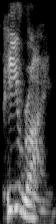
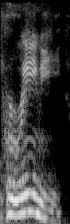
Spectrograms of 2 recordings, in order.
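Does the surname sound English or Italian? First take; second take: English; Italian. First: The surname is said with an English-sounding ending. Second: The surname is said with an Italian-sounding ending. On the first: This is how the current player's name is said. "When it's Samaje, it's P. Ryan" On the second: This is how an earlier player's name was said. "when it was LaMichael, it was LaMichael Perini"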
